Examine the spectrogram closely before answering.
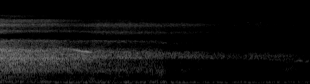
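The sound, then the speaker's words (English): A forceful breath-of-fire exhale pushed from the belly through an open mouth with a softened throat: one long, breathy rush of air that starts strong and gradually fades over about three seconds, with no talking. “Open the mouth as you soften the back of the throat and let out that breath of fire from your belly.”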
